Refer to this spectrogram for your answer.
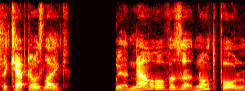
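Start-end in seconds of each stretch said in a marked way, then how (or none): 1.4-3.1 put-on weird, pitched-up Dutch accent. Retelling the captain's announcement on a flight over the pole: weird Dutch accent. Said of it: "he had a weird Dutch accent".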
